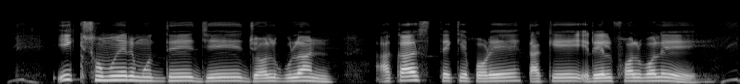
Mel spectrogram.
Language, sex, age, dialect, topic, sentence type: Bengali, male, 18-24, Jharkhandi, agriculture, statement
